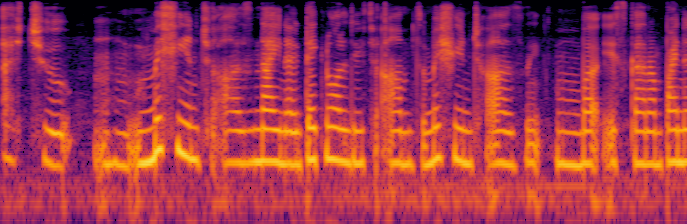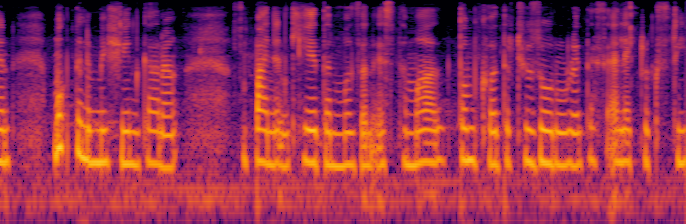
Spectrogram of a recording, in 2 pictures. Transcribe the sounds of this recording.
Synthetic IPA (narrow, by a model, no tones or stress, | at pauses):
ɐst͡ʃʰu | mɐʃiːnt͡ʃʰṵʔaːznaːjnaːiʈeːknoːlɐd͡ʒiːt͡ʃʰḭa̰ːmt͡sʰɨmɐʃiːnt͡ʃʰuaːzbɐḭskɐɾãːpaːnʲɐn | mʊxt̪ɐlɪfmɐʃiːnkɐɾãː | paːnʲɐnkʰeːt̪ɐnmɐzɐnɪ̰st̪emaːlt̪umkʰəːt̪ɐɾt͡ʃʰuzɐɾuːɾɐt̪ɐsʲḛlek̚ʈɾiksi̥ʈiː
